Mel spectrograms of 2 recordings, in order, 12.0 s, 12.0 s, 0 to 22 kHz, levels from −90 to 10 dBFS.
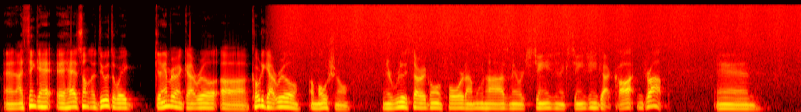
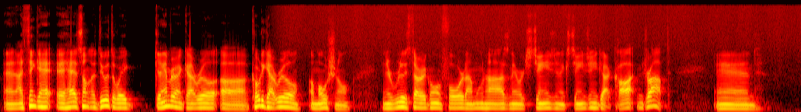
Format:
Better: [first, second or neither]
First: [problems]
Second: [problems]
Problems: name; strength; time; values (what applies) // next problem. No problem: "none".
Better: second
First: hiss; loud; from 4 s on; 6 dB below the speech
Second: hiss; faint; from 4 s on; 20 dB below the speech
